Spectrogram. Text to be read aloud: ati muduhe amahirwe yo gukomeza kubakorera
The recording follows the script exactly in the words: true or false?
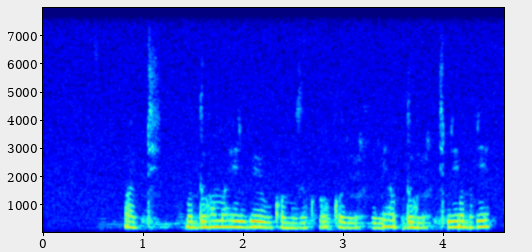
false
